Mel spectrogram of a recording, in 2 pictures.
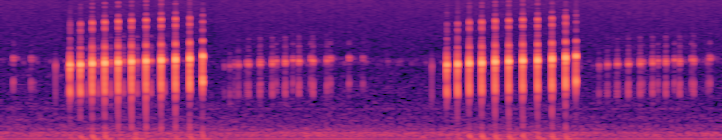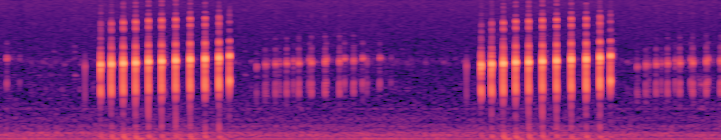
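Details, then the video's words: Frog calling in regular bouts about every three seconds, each a loud rapid burst of clicking pulses followed by a quieter, softer pulsed trill. "Frog sounds"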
